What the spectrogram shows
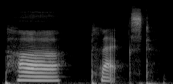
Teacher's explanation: We don't pronounce the letter R.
